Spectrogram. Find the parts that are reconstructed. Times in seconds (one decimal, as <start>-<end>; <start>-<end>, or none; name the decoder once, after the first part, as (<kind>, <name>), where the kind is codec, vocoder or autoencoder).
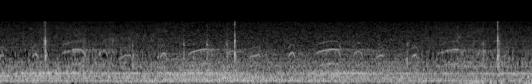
0.0-1.6 (vocoder, BigVGAN v2); 4.2-5.3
